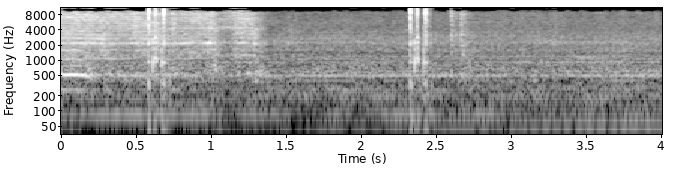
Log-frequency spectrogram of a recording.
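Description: Meat-and-bone bandsaw running with a steady hum while a slab of beef is pushed through the blade. The cutting noise thins out about a third of the way in, and there are two sharp clicks, one about half a second in and one about two seconds in.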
